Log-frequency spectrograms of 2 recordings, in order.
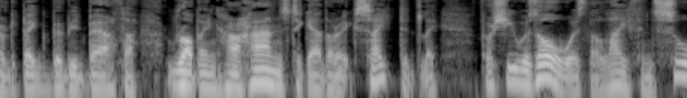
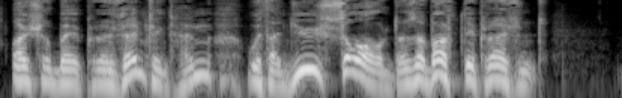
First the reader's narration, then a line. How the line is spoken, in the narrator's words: boomed Stoic, trying, unsuccessfully, to sound careless and not bursting with pride at his son's achievements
